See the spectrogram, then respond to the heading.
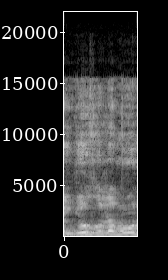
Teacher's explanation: ولا یہاں پر الف مدہ ہے، ایک الف کے برابر کھینچیں گے۔ یظلمون ضا کو پر پڑھیں گے، حروف مستعلیہ میں سے ہے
